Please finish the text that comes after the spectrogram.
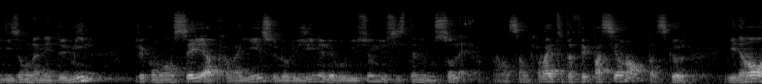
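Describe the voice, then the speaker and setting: Guy in his 50s, low voice, kinda far off the mic in a roomy space, explains science slow with lots of ums. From Italy. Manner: measured, explanatory, with frequent hesitations. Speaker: planetary scientist. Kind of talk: explaining his research to camera.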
